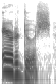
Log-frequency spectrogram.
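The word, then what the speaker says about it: Erdős: And the mathematician that we discussed in episode 159 would probably pronounce his name more like Erdush, not the more Americanized version that we were using.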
